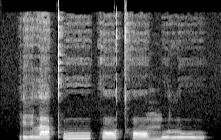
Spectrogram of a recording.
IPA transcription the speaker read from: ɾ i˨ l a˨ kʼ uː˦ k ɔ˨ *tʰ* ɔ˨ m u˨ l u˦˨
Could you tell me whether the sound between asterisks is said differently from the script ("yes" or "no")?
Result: no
